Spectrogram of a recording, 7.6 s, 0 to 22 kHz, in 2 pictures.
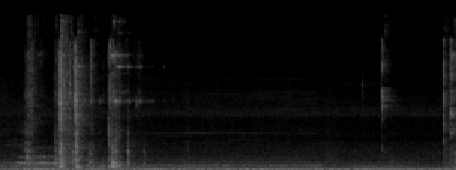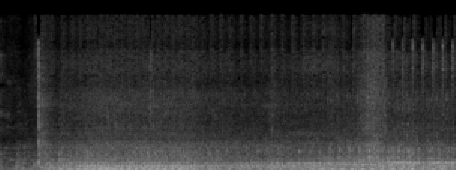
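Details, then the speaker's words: Honda Click 125 scooter before repair, crankshaft first suspected; quiet then revs into loose, uneven rattling clatter around three knocks a second, actually from worn CVT pulley set; worn CVT pulley set. "Ay nako, pero ayun no, pero hindi segunyal lang tama niyan no. Meron para."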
